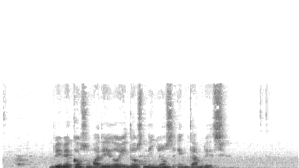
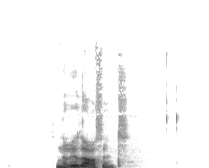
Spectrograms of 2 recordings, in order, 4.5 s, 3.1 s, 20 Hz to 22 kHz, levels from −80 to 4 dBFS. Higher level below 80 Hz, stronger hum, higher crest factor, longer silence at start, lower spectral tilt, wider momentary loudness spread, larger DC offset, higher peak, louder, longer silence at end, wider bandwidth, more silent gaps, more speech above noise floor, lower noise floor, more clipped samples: first, -54 dBFS vs -64 dBFS; neither; about the same, 16 dB vs 20 dB; second, 0.25 s vs 0.85 s; about the same, -6.5 dB/octave vs -7 dB/octave; about the same, 20 LU vs 19 LU; neither; second, -8 dBFS vs -2 dBFS; second, -23 LUFS vs -18 LUFS; second, 1.1 s vs 1.25 s; second, 11.5 kHz vs 15.5 kHz; neither; second, 33 dB vs 65 dB; second, -55 dBFS vs -83 dBFS; neither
